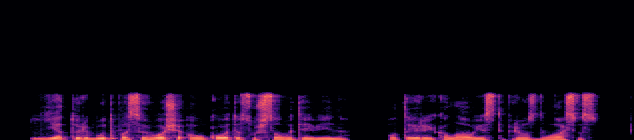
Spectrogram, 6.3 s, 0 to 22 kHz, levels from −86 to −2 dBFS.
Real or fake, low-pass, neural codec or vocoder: fake; 7.2 kHz; codec, 16 kHz, 8 kbps, FreqCodec, smaller model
